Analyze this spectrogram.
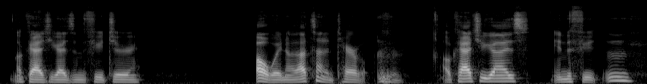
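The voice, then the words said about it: Monotone, flat voice. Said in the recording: “my voice is kind of monotone the entire time”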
